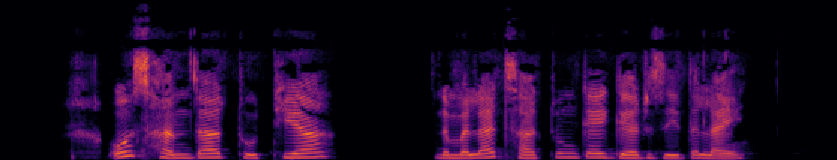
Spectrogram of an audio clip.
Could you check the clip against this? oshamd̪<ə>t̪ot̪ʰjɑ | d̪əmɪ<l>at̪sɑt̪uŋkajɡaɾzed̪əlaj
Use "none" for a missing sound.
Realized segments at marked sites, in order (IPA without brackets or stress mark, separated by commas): ɑ, l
